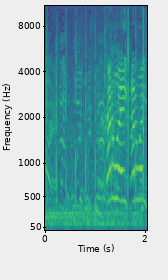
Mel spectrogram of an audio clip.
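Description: A high-pitched shout from a spectator, drawn out for about a second from about a second in, over fainter chatter, with a few sharp clicks.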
